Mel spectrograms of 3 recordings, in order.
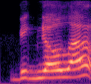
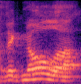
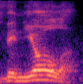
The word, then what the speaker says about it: Vignola: big nola or vignolia well no it's vignola although the italian prince pronunciation which nobody ever uses is vignola like lasagna where you know yeah daniola but that is the way people actually say it but even my family says vignola now so oh wow yeah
